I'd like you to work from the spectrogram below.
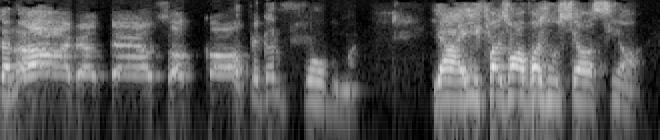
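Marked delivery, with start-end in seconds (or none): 0.2-1.8 put-on very high wailing cry, drawn out. Imagining caged people in a fire, mock screaming for help. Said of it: "lá dentro gritando".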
